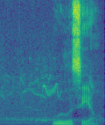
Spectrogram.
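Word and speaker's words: Oolacile: for I am one with the Sorceress of uraseel ruler seal that's how you pronounce it repair powder ooh that is nice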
